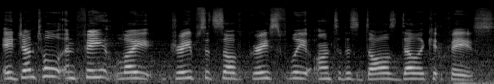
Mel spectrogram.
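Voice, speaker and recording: A woman with a high pitch talks at a moderate pace and ordinary pitch variation, with noticeable background noise behind her. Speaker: art student. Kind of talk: reading aloud. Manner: soft-spoken.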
